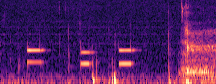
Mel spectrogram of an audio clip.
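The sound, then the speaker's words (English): Faint telephone keypad dialing of a US senator's office number: three short dual-tone DTMF beeps in an uneven rhythm, then a brighter, higher tone. “I'm going to call and let him know that I'm on to him.”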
